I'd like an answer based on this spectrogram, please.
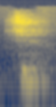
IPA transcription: dʒ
